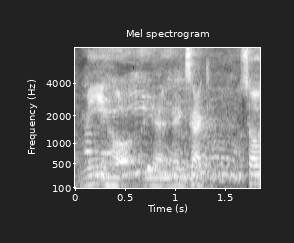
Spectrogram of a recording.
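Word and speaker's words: Micheál: How do you pronounce the first word? Michael. No, Mícheál. Mícheál, yeah, exactly.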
